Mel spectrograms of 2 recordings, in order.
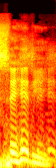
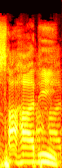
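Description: First: The word is said as 'sehri' with an e vowel. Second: The word is said as 'sahari' with an a vowel. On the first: The speaker calls it wrong. "আমরা বলি সেহরি, সেহরিটা সঠিক উচ্চারণ নয়" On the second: The speaker calls it right. "উচ্চারণ হলো সাহারি"

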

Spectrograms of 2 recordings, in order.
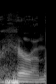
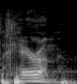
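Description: First: It is pronounced in a plain English way. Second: It is pronounced in a Hebrew-like way.

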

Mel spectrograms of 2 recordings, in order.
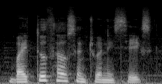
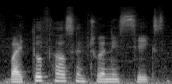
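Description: The two takes are said the same way.

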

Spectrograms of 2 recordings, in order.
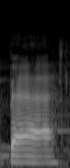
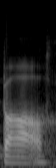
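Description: First: The word is said with an American accent. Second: The word is said with a non-American accent. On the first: "I've got to learn to talk American... when I try to say bath" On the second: "instead of bath"

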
